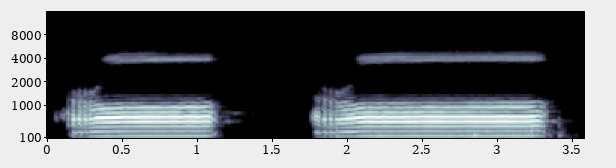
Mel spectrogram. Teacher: জিহ্বার আগার পিঠ তার বরাবর উপরে তালুর সঙ্গে লাগিয়ে উচ্চারিত হয় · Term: 10 নাম্বার মাখরাজ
